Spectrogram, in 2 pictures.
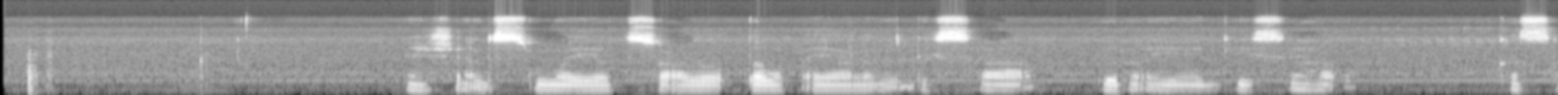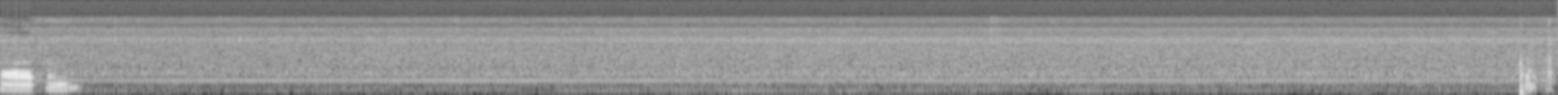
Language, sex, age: Somali, female, 25-35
